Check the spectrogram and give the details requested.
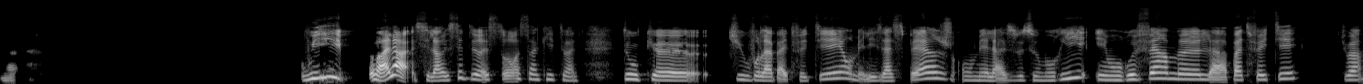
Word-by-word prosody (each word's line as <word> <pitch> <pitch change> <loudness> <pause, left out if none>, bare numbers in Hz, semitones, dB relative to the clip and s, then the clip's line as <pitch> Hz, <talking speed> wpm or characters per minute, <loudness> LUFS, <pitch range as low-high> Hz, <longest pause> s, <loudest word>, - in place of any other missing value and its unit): bien 100 0 -11 2.9
Oui! 300 - +4
Voilà, 445 -1 +9
c'est 195 - -8
la 175 0 +2
recette 230 +10 -5
de 240 - -1
restaurant 210 -11 -3
5 240 -2 -8
étoiles. 210 -6 -8 0.5
Donc, 235 -1 -2
heu, 195 - +2 0.3
tu 225 -3 -6
ouvres 200 -1 -5
la 180 -1 +3
pâte - - -3
feuilletée, 240 +11 -2
on 270 - -4
met - - -7
les 175 0 -6
asperges, 255 +11 -1
on 190 0 -10
met 185 -1 -5
la 180 - -2
sauce 190 0 -5
aux 190 - -9
morilles 245 - -2
et 220 -1 -2
on 200 0 -2
referme, 260 +5 +1
heu, 235 -1 +2
la 110 - 0
pâte 210 - -2
feuilletée, 250 +5 -4 0.4
tu - - -16
vois, 210 0 -2
220 Hz, 160 wpm, -23 LUFS, 190-260 Hz, 2.9 s, Voilà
